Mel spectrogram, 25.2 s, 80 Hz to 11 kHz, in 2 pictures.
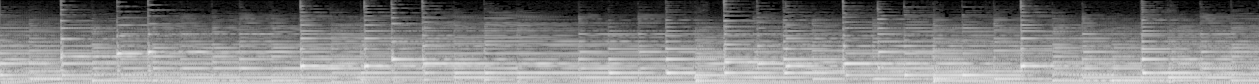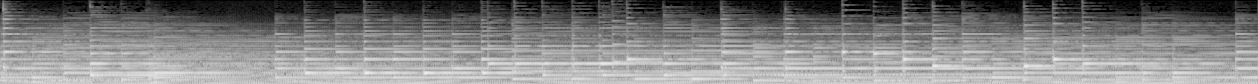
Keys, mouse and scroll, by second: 1.9 alt+shift+click, 5.3 Left, 6.4 Right, 6.6 Right, 7.2 Return, 17.5 space, 19.3 double click, 23.3 ctrl+=, 23.8 ctrl+=, 24.2 space.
